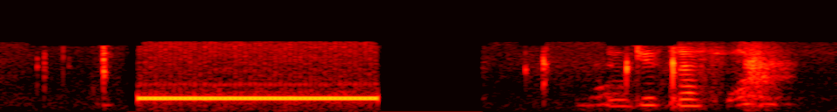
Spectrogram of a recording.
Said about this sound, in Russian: Ваш звонок будет направлен секретарю.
